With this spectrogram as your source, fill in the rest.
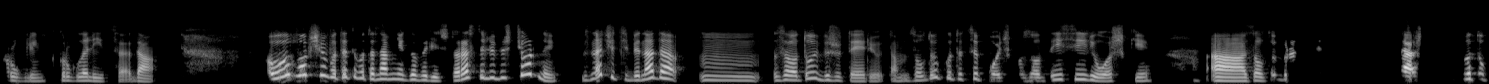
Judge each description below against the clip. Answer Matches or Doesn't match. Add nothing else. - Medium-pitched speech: Doesn't match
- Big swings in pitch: Matches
